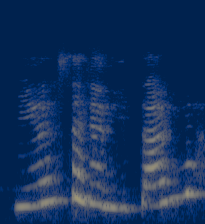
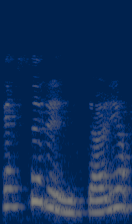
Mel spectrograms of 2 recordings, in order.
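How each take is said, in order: First: High, rising frightened question; fearful question. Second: Said in the usual way. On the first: Shown as a demonstration. Teacher voicing Mafalda's frightened question. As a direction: ask it scared, voice climbing. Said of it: "Con miedo". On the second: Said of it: "pero no pregunta".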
